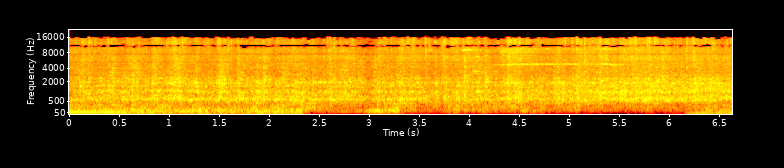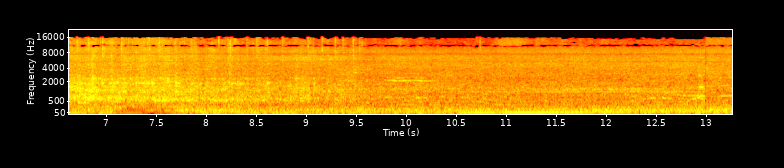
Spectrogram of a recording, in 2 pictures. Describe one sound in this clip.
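A long pole scrapes and drags along concrete.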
